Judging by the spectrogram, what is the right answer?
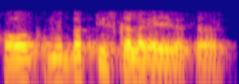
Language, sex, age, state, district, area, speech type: Hindi, male, 30-45, Bihar, Samastipur, rural, conversation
